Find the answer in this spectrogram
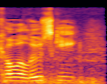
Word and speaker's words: Kowalewski: is ariel kowalewski she spells her name just like yours but pronounces it kowalewski and i love her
